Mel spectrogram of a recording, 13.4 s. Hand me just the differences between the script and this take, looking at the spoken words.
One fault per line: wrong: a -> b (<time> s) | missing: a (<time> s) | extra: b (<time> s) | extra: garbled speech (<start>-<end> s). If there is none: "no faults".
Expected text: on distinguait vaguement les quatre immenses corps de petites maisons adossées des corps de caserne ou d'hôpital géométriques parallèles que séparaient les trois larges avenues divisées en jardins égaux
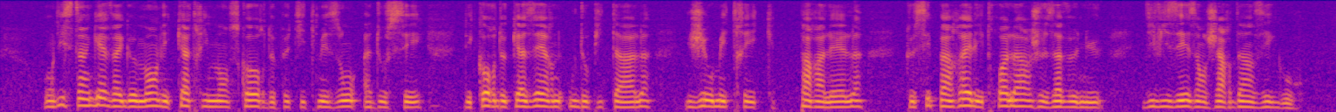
no faults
